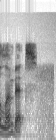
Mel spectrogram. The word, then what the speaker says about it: Limbits: What is No Limbits? – Yeah, so uh, the Bee is silent. We're actually no limbits, and it okay, is an adaptive great.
